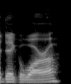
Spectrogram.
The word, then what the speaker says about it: Deguara: They have a respectable blocking tight end, Josiah DeGuara, but Tucker Kraft was Can you say that name again for me, please? – Josiah DeGuara. – That's pretty good pronunciation.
